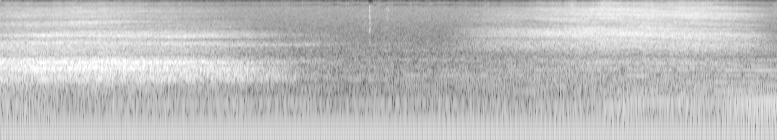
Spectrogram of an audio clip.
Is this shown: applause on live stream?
no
